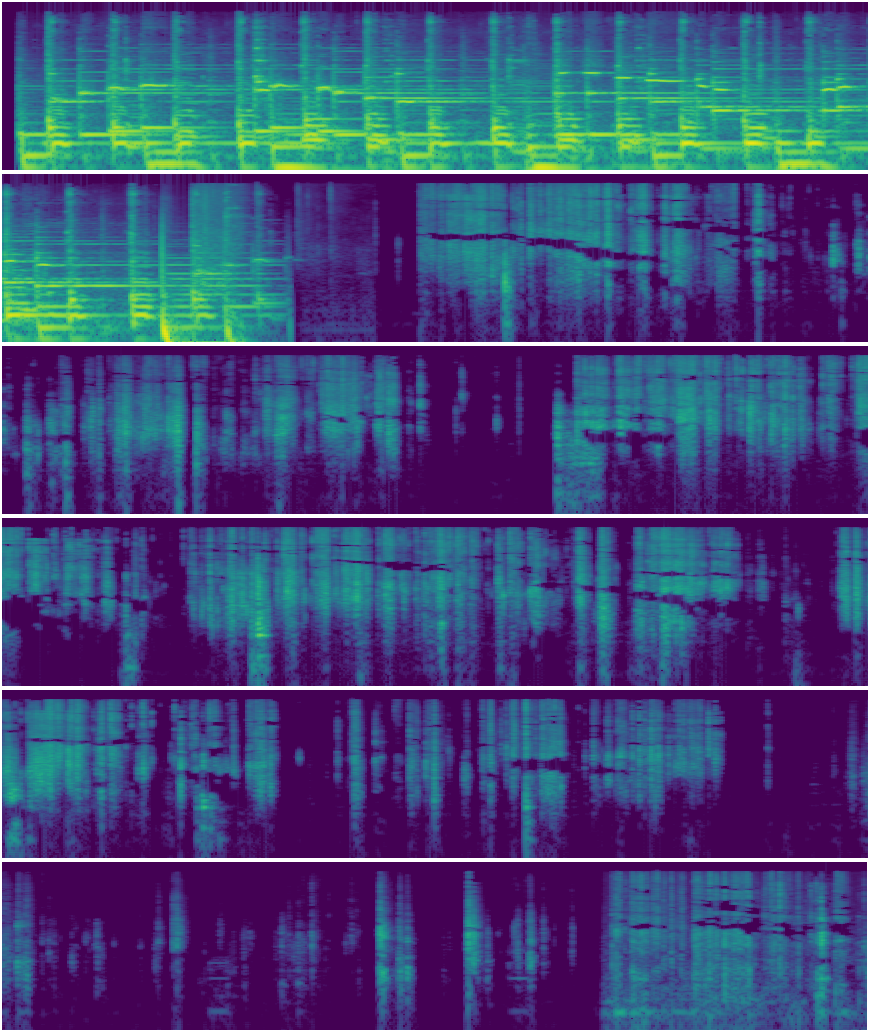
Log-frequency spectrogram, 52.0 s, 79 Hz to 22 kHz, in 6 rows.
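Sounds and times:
plastic packaging crinkling: 10.6s - 41.9s, 43.1s - 51.9s
scissors cutting plastic: 12.8s - 42.4s, 43.2s - 51.9s.

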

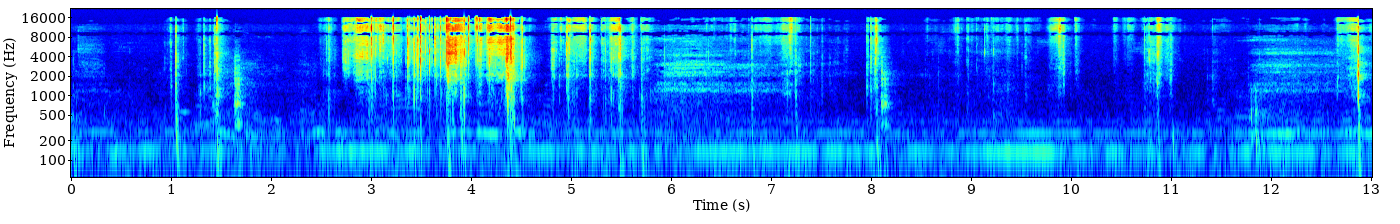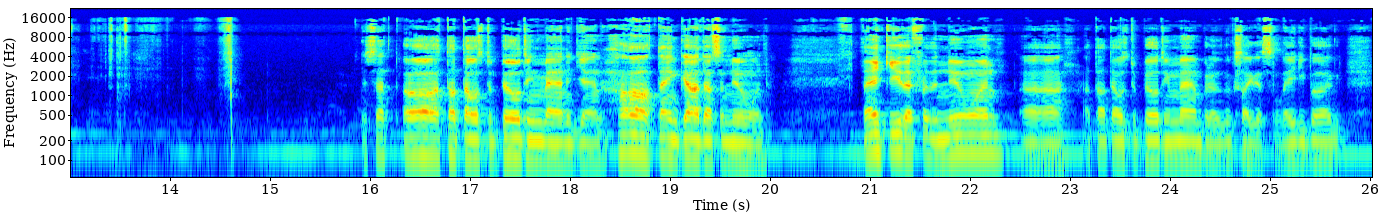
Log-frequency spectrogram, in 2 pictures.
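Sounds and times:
cards rustling: 1.0s - 1.6s, 2.5s - 5.8s, 6.8s - 11.2s, 12.6s - 14.7s
foil wrapper tearing: 2.6s - 5.8s.

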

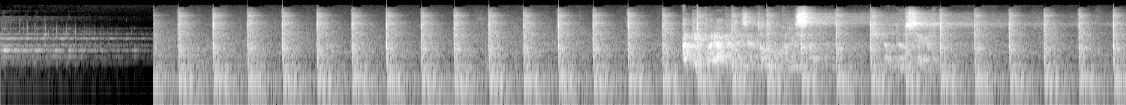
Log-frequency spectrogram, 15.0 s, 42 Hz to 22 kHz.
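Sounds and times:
hard percussion beat: 2.0s - 15.0s.

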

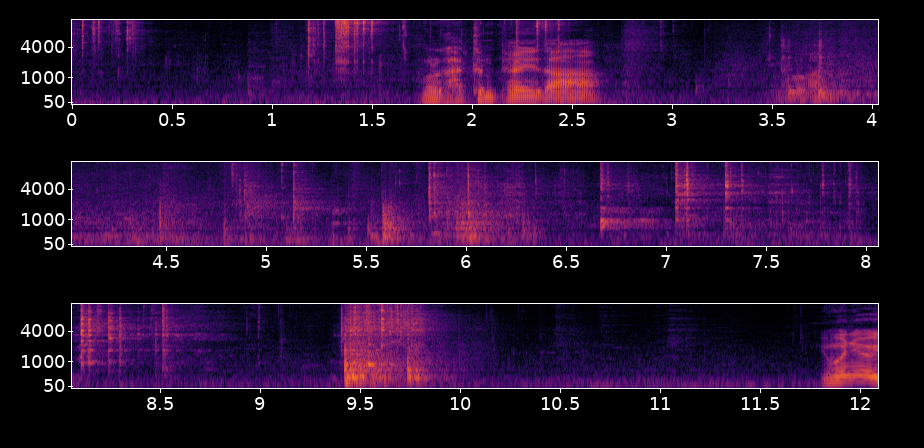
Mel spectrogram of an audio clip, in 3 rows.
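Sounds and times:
chopsticks and spoons clinking on bowls: 5.1s - 9.8s.

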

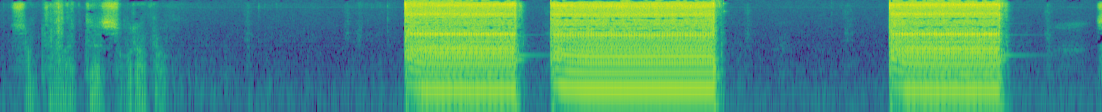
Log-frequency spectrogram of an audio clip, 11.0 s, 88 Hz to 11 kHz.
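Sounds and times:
electric pump motor buzzing: 4.1s - 7.2s, 8.9s - 10.1s.

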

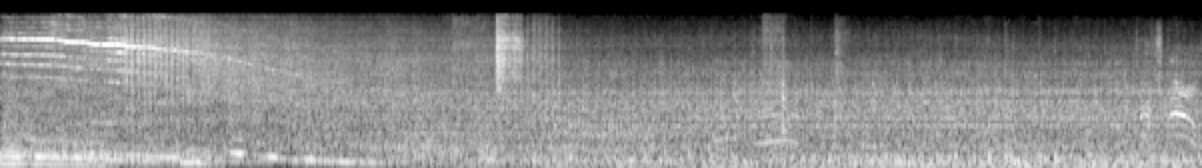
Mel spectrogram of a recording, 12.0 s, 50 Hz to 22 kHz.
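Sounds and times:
high turbo whine: 0.0s - 7.2s
diesel truck engine easing off: 0.0s - 12.0s.

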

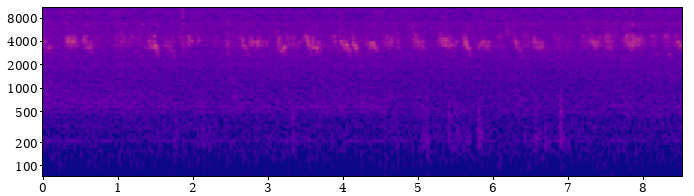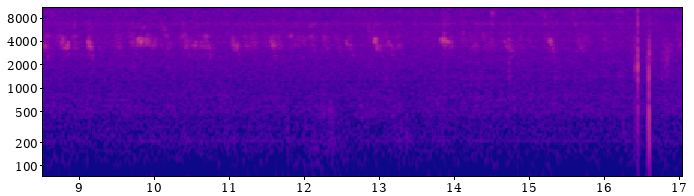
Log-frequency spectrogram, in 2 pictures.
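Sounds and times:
horse hooves on sand: 0.0s - 17.0s
small birds chirping: 0.0s - 17.0s.

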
